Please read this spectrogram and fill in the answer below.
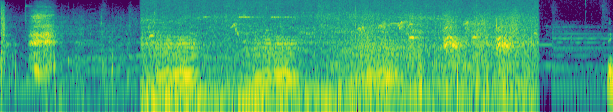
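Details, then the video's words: An American bullfrog at a lake on Mt. Tam, Marin County, California, gives three deep, droning, cow-like moos about a second apart, super loud, with faint chirps and outdoor noise behind. "Yes, it was. It was an American bullfrog making those super loud noises."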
